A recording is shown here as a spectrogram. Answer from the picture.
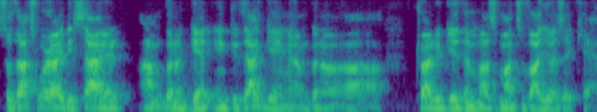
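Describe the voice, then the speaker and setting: With a strong Greek accent, a man speaks in a bright, sharp tone. His pitch is medium and his intonation fairly even. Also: fairly quick pace. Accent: thick Greek. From Greece, Athens. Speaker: insurance agent. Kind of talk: casual interview. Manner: halting, many fillers.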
